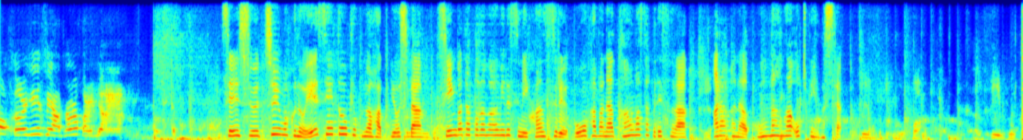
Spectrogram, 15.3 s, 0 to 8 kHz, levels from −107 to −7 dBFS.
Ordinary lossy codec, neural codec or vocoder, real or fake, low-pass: none; codec, 16 kHz, 2 kbps, X-Codec, HuBERT features, trained on LibriSpeech; fake; none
